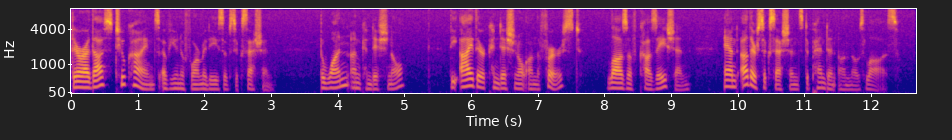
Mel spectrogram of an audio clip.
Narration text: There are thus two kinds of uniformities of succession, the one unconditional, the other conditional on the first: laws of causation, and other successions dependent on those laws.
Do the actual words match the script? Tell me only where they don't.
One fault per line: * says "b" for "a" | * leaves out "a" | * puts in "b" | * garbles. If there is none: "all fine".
* says "either" for "other"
